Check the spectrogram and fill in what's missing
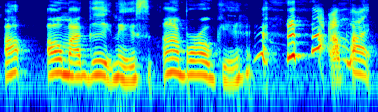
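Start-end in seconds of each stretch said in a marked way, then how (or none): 2.6-3.2 sudden loud high-pitched laugh; burst of high laughter. Real, not acted. Streamer reading a viewer's cheeky comment, bursting out laughing. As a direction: crack up at the chat comment.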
